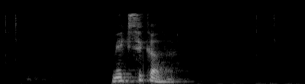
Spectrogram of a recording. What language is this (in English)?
Turkish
